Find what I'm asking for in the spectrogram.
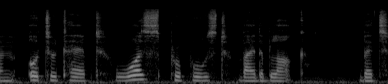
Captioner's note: speaking French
